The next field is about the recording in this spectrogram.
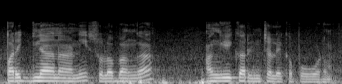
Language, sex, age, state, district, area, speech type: Telugu, male, 18-30, Telangana, Nagarkurnool, rural, spontaneous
